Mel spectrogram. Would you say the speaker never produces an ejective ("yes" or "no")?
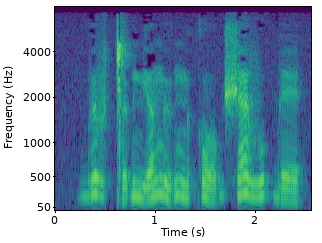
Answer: yes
